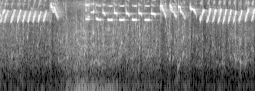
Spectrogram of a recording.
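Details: White-eye song for training a caged bird: rapid rising notes in a steady run, a brief pause, paired high-low whistles, then more quick rising trills and chirps.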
